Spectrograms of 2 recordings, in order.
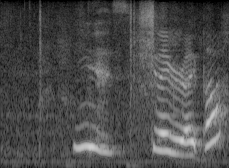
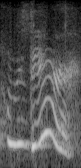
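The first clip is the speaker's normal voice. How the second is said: higher-pitched excited dog talk; playful excitement; 6 semitones higher, 3 dB louder than usual. Real, not acted. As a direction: get the dog excited about a visitor. Exciting the dog about someone arriving.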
